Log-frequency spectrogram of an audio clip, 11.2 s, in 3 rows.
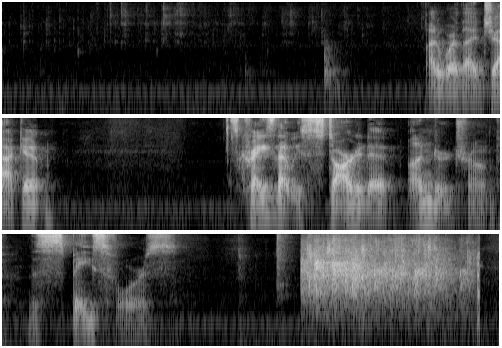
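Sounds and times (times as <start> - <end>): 
speech: 3.2 - 4.2, 5.6 - 8.8
long applause: 9.6 - 11.1.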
